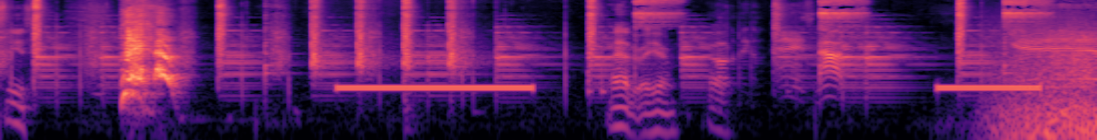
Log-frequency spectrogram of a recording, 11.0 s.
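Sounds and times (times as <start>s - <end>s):
speech: 0.0s - 0.5s, 1.2s - 2.0s, 6.1s - 8.4s
ringback tone on an outgoing phone call: 3.4s - 5.4s, 9.4s - 10.4s.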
